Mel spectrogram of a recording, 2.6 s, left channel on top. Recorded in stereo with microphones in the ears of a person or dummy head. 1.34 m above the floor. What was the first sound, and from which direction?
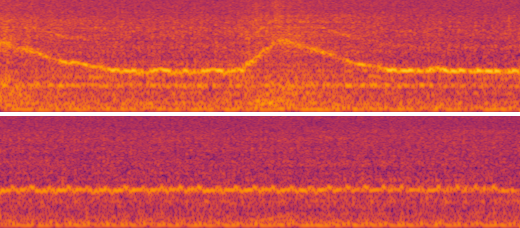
Only background noise.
